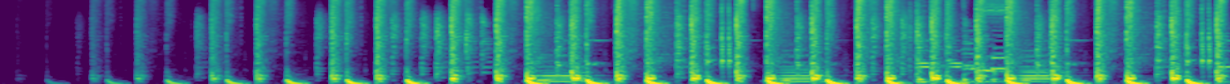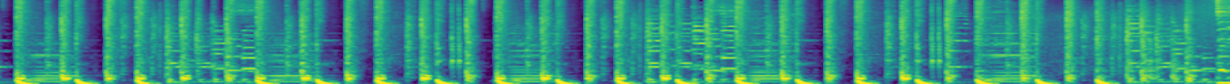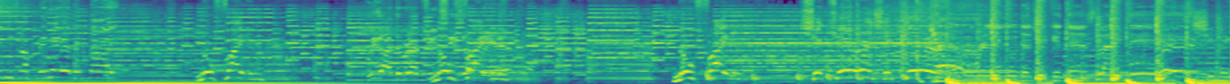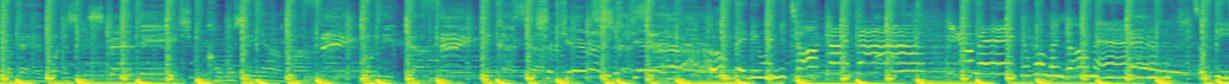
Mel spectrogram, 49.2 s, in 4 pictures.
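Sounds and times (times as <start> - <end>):
reggaeton music: 0.9 - 49.1.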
